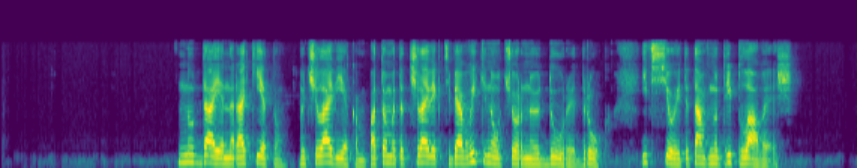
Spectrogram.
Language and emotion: Russian, angry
